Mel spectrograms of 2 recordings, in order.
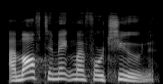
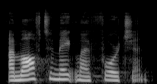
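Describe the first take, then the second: First: Fortune is stressed on its second syllable. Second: Fortune is stressed on its first syllable. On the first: The speaker calls it wrong. "What if I emphasize the second one?" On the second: The speaker calls it right. "Emphasis on the first syllable"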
